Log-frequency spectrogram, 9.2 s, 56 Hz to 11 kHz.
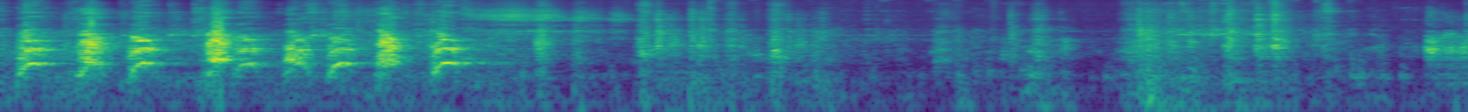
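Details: Two French Bulldogs waiting around 5 PM on a weekday for their owner to come home from work whine in quick, tonal, nasal bursts, followed by a person speaking.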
